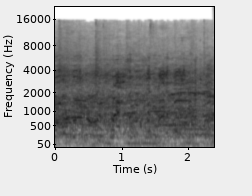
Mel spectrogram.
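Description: Laughter and chuckling voices, with wavering pitch and no clear words.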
